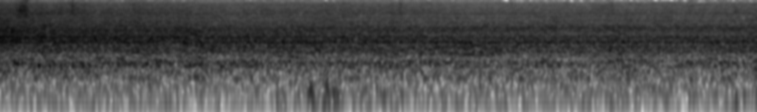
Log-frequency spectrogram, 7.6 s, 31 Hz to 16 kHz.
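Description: Seibu 6000 series electric train running between stations, heard from inside the car as a steady rumble of wheels on rail.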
